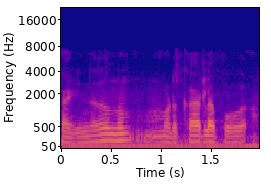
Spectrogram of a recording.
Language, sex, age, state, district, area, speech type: Malayalam, male, 45-60, Kerala, Kasaragod, rural, spontaneous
